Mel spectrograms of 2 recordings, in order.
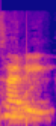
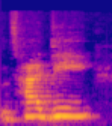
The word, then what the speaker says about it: Ntšali: It's spelled Lee, but pronounced Ntšali.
